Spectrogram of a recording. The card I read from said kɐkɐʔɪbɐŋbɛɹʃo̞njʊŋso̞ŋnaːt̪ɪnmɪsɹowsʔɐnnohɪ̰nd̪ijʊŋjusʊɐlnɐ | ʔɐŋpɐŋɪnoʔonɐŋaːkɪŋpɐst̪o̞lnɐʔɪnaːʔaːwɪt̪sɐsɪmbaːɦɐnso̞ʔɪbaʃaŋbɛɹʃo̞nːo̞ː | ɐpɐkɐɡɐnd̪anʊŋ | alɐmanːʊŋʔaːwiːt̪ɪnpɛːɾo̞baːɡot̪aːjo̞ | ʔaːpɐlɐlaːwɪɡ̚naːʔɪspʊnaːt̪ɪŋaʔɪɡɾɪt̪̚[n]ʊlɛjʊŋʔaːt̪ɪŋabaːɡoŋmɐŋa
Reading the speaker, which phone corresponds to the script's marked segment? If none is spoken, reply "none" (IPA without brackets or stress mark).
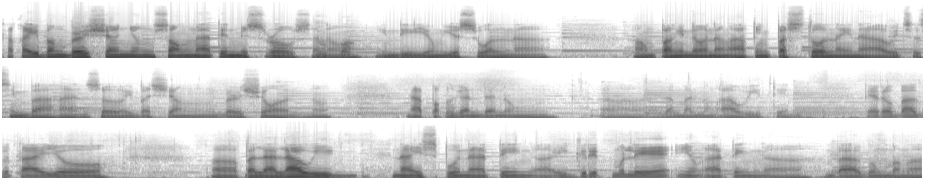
m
